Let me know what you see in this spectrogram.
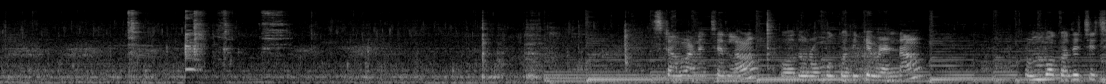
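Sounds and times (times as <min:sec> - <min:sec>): ladle scraping and clinking on pan: 0:01.3 - 0:03.0, 0:04.8 - 0:05.6.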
